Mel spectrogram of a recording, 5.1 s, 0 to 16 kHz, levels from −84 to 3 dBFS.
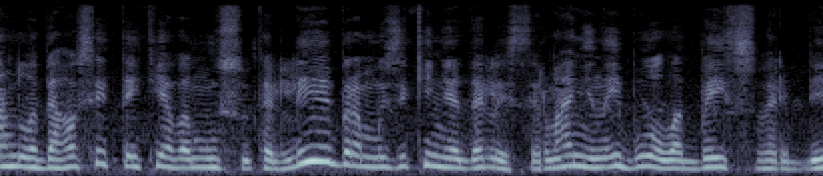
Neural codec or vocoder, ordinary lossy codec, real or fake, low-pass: none; AAC, 48 kbps; real; 14.4 kHz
